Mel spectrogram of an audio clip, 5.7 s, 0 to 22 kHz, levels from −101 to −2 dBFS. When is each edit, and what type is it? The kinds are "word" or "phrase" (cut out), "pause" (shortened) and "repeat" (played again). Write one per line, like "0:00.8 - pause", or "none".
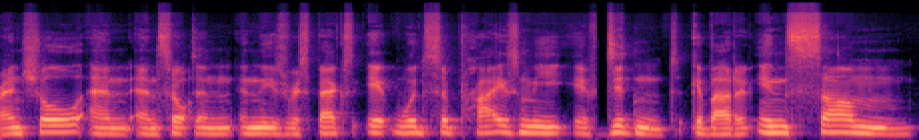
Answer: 0:01.2 - word
0:03.7 - word
0:04.3 - word
0:04.7 - word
